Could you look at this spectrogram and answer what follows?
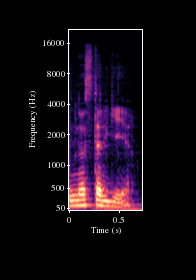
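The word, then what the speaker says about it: Nostalghia: Je te l'ai prononcé à la russe, c'est Nostalgia.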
